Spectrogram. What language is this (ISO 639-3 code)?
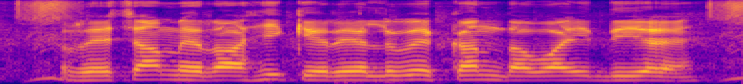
mai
